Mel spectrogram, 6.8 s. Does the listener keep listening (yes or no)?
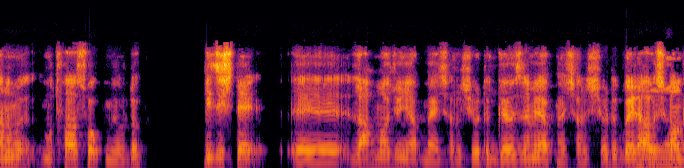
no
